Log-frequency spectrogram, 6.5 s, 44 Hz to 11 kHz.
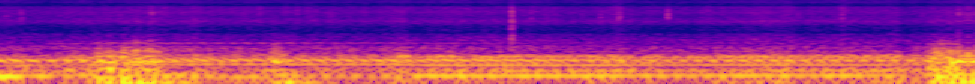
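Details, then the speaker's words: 2010 Chevrolet Silverado 5.3L V8 with intermittent P0300 random and P0304 cylinder 4 misfire codes: idling in gear, brake-torqued, after the work, a deep even rumble with rpm dead smooth and no misfires. "it's running super smooth look at our RPMs RPMs are like dead smooth"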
